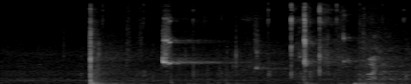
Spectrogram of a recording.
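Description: Table tennis rally: sharp clicks of the celluloid-type ball off the bats and table, with a loud thump about a second in. A high shoe squeak on the court floor follows, then more quick ball strikes near the end.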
